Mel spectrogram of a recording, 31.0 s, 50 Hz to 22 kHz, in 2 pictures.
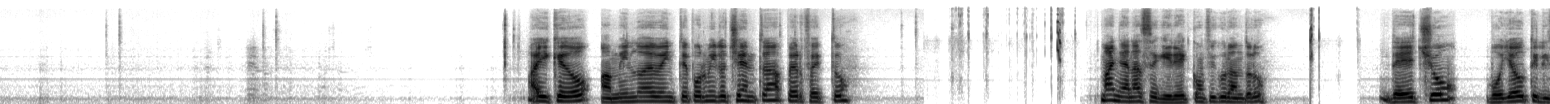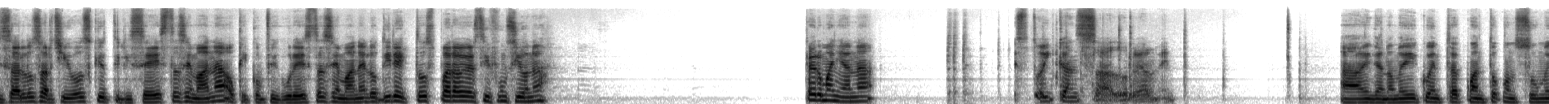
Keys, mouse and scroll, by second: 0.9 click, 2.5 click, 7.7 click, 8.9 click, 9.3-11.1 typing, 13.1 Return, 25.7 typing, 29.0 click.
